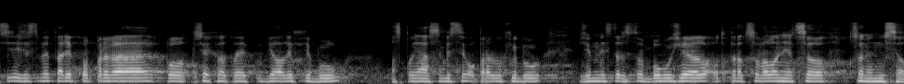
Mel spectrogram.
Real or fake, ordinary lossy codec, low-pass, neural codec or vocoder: fake; AAC, 96 kbps; 7.2 kHz; codec, 16 kHz, 2 kbps, FreqCodec, larger model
